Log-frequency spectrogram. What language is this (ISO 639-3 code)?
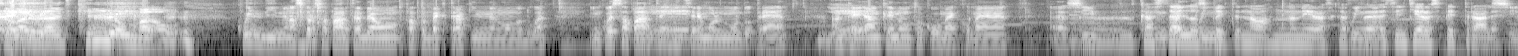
ita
